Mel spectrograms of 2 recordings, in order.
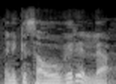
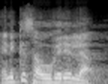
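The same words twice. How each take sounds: First: It is said softly and politely. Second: It is said loudly and rudely. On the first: An apologetic request to be excused. The speaker calls it right. "Voice കുറച്ച് പറഞ്ഞു നോക്കൂ. ... Request ആണത്" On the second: A dismissive refusal. The speaker calls it wrong. "പോടോടുന്ന് മോളെ കല്യാണം പറയാൻ വേണ്ടി വന്നിരിക്കണു അല്ലേ?"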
